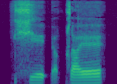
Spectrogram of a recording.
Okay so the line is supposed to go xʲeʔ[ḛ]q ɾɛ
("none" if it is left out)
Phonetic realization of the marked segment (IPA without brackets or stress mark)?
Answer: ḛ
